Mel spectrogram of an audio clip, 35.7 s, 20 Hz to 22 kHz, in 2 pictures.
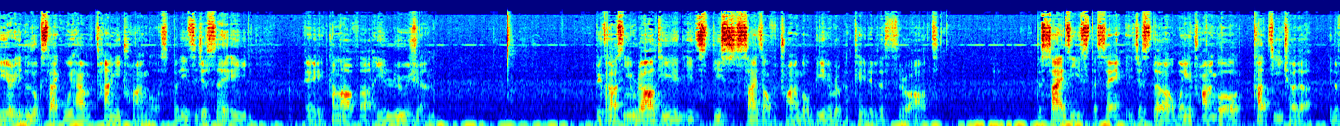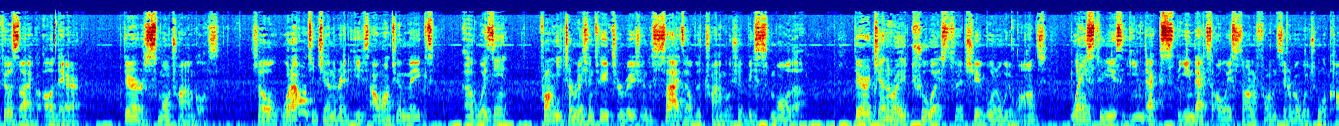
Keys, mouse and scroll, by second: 2.7 d, 5.9-8.0 middle drag, 8.0 d, 8.3-10.3 drag, 10.3-10.8 d, 11.0-12.0 drag, 12.0-12.7 d, 12.7-14.3 drag, 14.3 d, 15.2 d, 15.4 right click, 16.2 d, 18.7-21.7 middle drag, 24.3-27.3 middle drag, 29.8 middle click, 30.5-33.2 drag, 33.2-34.2 middle drag, 34.2 d, 34.4-35.1 drag, 35.1 d.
